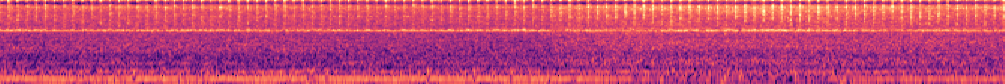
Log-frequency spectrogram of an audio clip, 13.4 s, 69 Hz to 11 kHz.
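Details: 2000 Jeep Cherokee Sport XJ first start after a new head gasket, thermostat and housing, and valve cover and manifold gaskets (old gasket failed, overheating): loud, steady low drone with a slightly uneven, stumbling beat and a faint constant whine; idling a little rough.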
